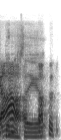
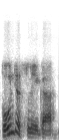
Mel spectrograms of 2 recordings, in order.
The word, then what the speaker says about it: Bundesliga: We are this weekend, we're getting back Bundesliga. Am I saying that right? The German soccer league. – Yes. – We're getting back Bundesliga. – Bundesliga.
